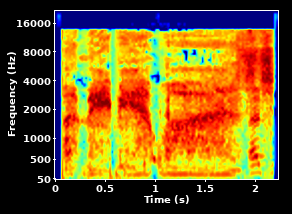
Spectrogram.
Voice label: loudly whispering but maybe it was

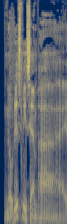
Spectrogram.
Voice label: drawn out notice me senpai

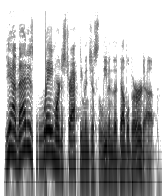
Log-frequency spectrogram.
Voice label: glitch in connection while talking

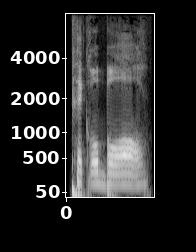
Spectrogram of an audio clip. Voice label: saying "pickleball" funny

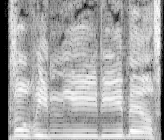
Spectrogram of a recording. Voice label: saying but we need emails funny

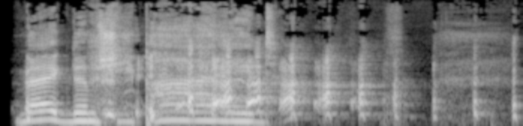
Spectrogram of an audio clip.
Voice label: sort of not whispering; magnum she lied

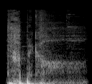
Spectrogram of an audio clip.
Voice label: loudly whispering topical

